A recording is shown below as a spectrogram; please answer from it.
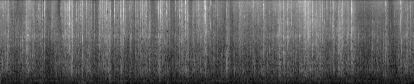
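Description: Fingertips and long red nails rub and scratch the plain back side of a large, flat, empty brown kraft paper mailer bag. The result is a continuous, dry crinkling and scratching texture, bright and hissy with almost no low end, swelling and easing in loudness as the nails move across the paper.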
